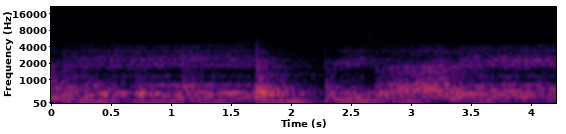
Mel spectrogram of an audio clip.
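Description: High school mixed chorale singing in harmony, the voices briefly breaking off and coming back in with a new phrase about two seconds in.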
